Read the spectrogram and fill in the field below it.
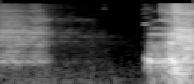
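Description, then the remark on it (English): A brief breathy exhale, a moment of silence, then a loud, harsh cough bursts out, explosive and rough, cutting off abruptly. No one speaks. “That's my coughing fit.”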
